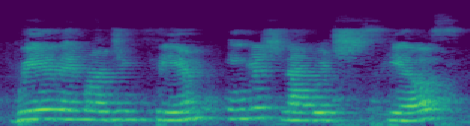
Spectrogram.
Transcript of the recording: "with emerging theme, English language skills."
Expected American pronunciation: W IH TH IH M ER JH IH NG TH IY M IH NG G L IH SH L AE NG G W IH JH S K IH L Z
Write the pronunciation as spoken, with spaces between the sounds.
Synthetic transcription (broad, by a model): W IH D IH M ER JH IH NG F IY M IH NG G L IH SH L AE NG G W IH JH S K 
